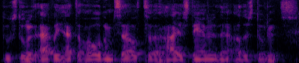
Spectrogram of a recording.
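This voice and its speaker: Mellow, low-voiced male interviewer. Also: level tone, fairly quick. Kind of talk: reading prepared interview questions.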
